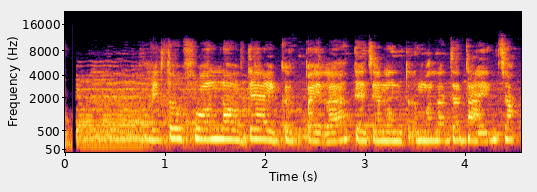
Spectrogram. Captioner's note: speaking non-english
